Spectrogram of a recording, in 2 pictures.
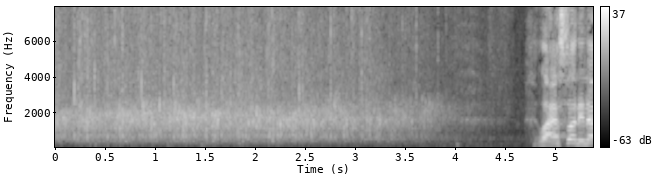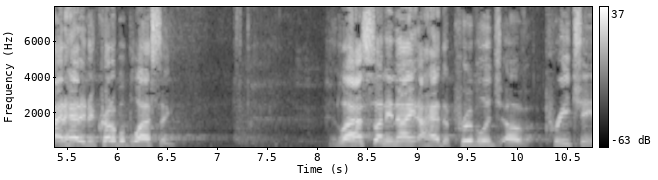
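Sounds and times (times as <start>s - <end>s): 
audience applause: 0.0s - 4.0s
speech: 4.8s - 6.7s, 8.2s - 10.7s.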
